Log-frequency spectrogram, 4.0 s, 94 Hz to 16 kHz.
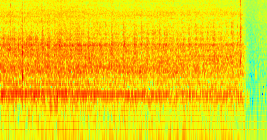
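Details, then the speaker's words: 1982 Renault Fuego power fabric/vinyl sunroof closing: steady mid-pitched electric motor whir for about three and a half seconds, then a clean stop as it seals on its soft seal. The roof drive works normally. "this is something I've never seen before a kind of a vinyl or a fabric based roof that just opens and closes it seals on this soft seal here so rain doesn't get in"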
